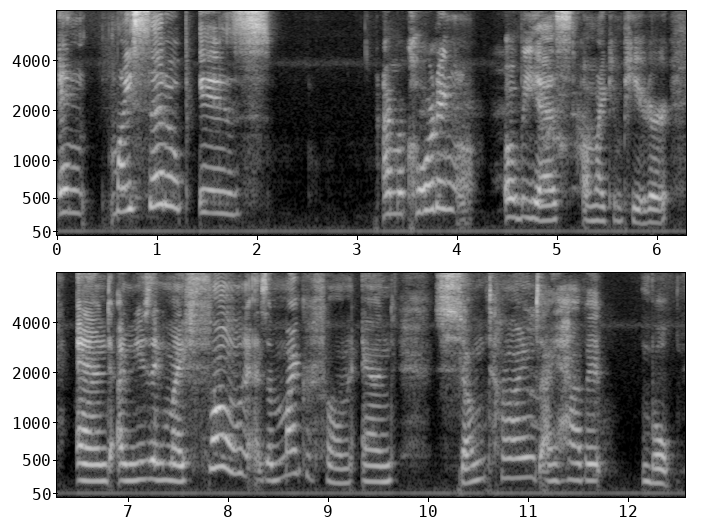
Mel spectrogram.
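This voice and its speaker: A quiet, high-pitched woman's voice at a very slow pace, with very wide pitch swings and long, frequent pauses. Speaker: gaming youtuber. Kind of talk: casual vlog rambling. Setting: home bedroom recording. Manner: rambling, halting.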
